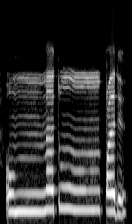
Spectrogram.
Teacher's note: دال ساکن پہ قلقلہ ہو رہا ہے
